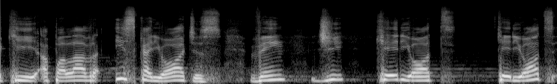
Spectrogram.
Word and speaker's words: Iscariotes: Até porque a palavra Keriote, em hebraico, quando foi helenizada, e nós já entendemos sobre a helenização, quando foi helenizada e passou para o grego, a pronúncia se tornou Iscariote.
